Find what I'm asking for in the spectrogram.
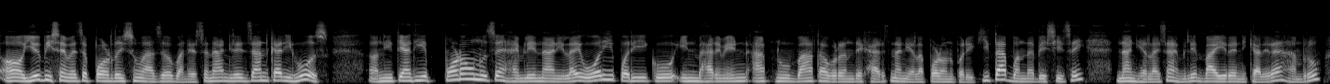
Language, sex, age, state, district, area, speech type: Nepali, male, 45-60, West Bengal, Kalimpong, rural, spontaneous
